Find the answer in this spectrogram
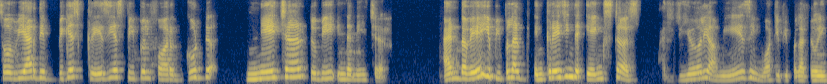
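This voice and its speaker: A woman with a normal speaking voice talks at a moderate pace. Her pitch is fairly high and her intonation lively. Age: 60s. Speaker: doctor. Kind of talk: audience testimony.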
